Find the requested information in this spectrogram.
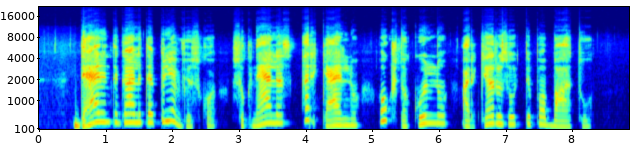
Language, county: Lithuanian, Utena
